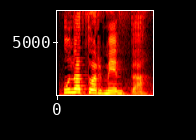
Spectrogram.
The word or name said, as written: una tormenta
